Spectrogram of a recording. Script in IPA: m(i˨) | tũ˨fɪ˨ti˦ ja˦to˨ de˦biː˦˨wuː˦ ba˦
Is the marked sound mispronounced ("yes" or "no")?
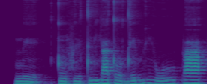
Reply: yes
